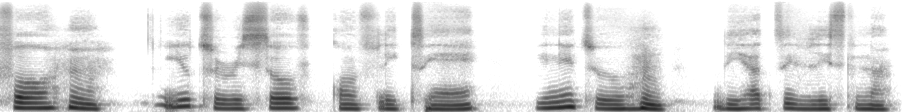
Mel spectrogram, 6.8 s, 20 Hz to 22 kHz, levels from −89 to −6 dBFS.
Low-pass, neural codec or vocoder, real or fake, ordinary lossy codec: none; autoencoder, 48 kHz, 32 numbers a frame, DAC-VAE, trained on Japanese speech; fake; none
